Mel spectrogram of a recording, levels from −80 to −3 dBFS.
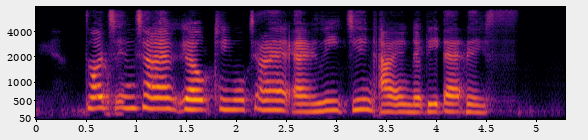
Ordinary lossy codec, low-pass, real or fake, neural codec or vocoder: none; 7.2 kHz; fake; codec, 16 kHz, 0.5 kbps, FreqCodec, larger model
